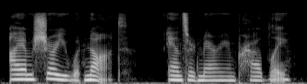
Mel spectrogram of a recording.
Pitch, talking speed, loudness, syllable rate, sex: 205 Hz, 175 wpm, -16 LUFS, 5.4 syllables/s, female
